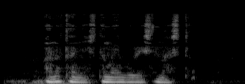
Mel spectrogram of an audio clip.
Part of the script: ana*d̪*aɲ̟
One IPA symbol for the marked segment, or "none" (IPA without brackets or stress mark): t̪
